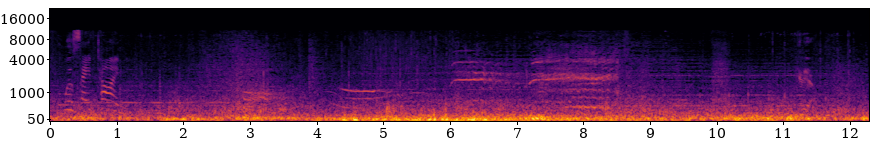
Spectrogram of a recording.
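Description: In The Witcher 3: Wild Hunt, a horse whinnies several times over steady clip-clopping hooves and a dense rumble of game ambience, with voices talking over it.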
